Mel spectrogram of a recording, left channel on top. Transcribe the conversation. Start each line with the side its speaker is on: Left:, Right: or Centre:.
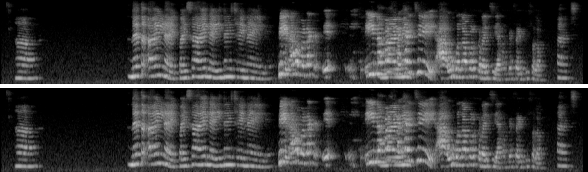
Right: हँ नहि तऽ ऐले पैसा ऐले ई नहि छै नहि ऐले
Left: फिर हम रक ई नम्बर
Right: हमरा
Left: पर
Right: लगलै
Left: रखै छी आ ऊ बला पर करै छी अहाँके सैतिस
Right: अचछ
